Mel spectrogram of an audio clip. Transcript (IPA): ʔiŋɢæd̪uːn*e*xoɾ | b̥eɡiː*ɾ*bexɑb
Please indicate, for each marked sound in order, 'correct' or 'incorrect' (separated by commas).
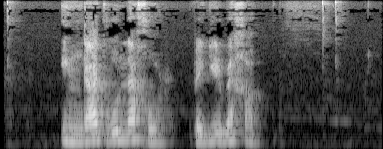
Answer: incorrect, correct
